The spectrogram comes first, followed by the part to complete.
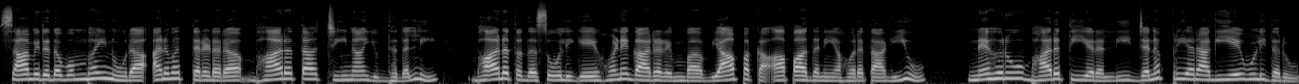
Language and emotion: Kannada, neutral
